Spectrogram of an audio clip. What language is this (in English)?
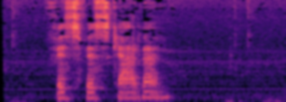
Persian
